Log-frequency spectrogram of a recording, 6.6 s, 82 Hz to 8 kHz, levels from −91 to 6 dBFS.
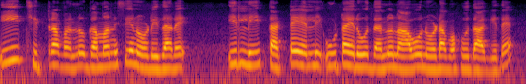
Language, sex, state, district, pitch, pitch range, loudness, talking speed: Kannada, female, Karnataka, Bangalore, 215 Hz, 195-235 Hz, -16 LUFS, 100 wpm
